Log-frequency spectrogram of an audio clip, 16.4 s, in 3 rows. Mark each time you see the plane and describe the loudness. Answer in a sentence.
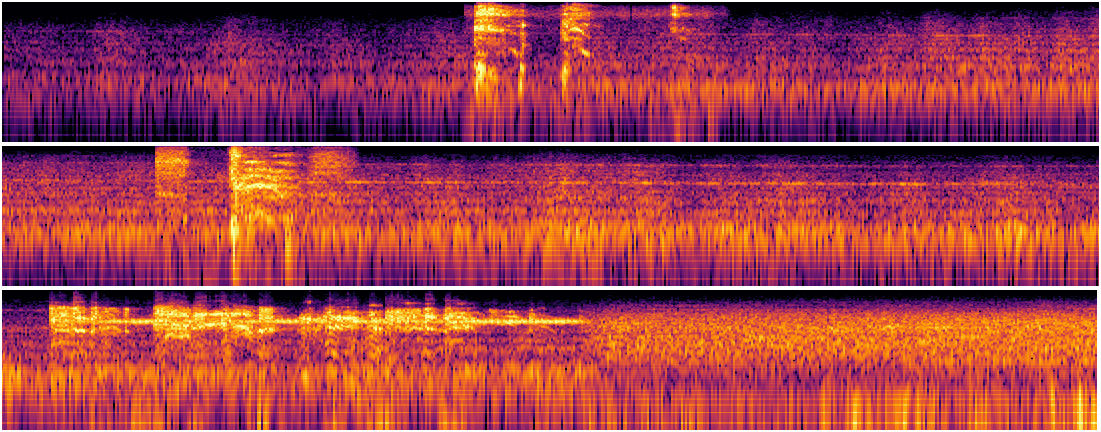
You can hear the plane from 0.0 to 16.4 s, getting louder.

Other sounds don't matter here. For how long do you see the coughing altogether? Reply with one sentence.
You can hear the coughing for 5 seconds altogether.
